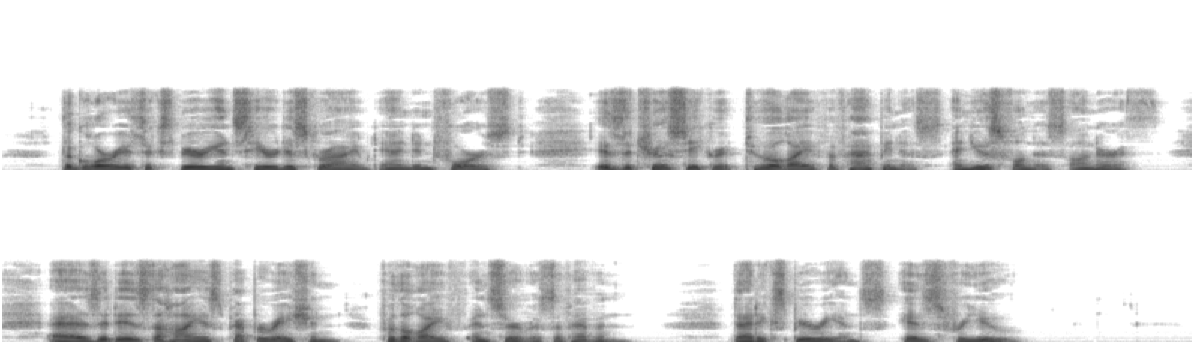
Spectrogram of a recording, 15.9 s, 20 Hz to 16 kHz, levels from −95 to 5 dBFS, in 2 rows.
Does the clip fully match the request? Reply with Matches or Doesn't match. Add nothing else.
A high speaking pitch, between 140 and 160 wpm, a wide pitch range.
Doesn't match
